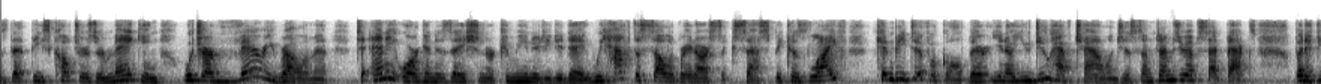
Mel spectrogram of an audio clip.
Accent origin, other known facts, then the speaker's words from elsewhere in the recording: Caribbean coast of Nicaragua, Nicaragua; moved away; I was born on the Caribbean coast of Nicaragua, where there are many cultures there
